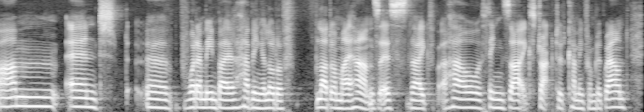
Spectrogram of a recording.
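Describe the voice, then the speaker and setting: A woman with a German accent, flat monotone intonation and a fairly slow pace. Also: fairly low pitch for a woman. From Germany. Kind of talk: artist talk presentation. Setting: room with live audience. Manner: hesitant, many fillers.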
